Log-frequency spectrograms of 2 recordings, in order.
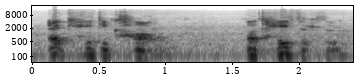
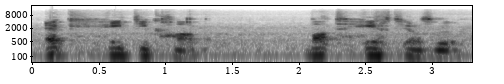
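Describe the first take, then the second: First: It is said at a normal pace. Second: It is said more slowly.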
